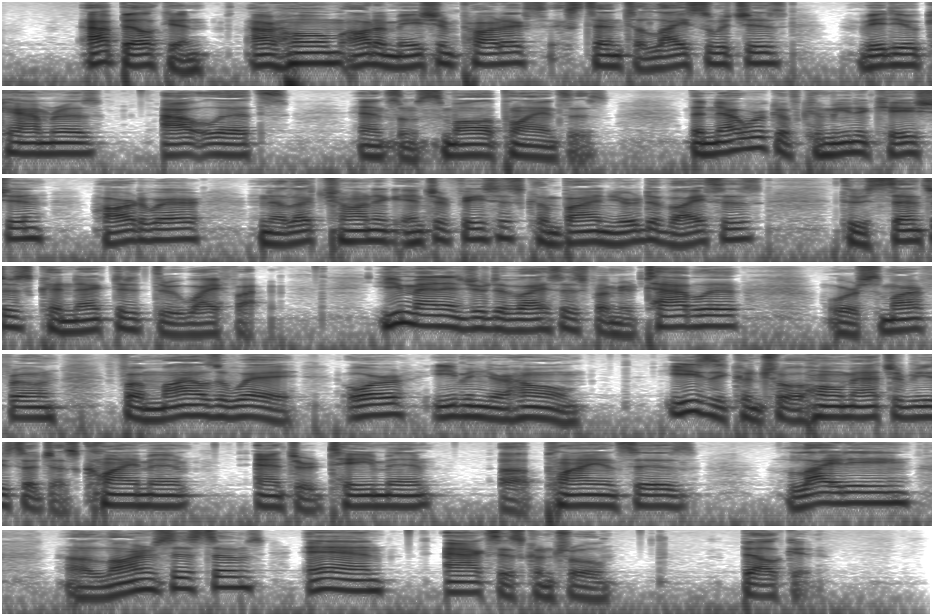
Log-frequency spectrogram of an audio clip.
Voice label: Voiceover WarmAudio WA47Jr; Belkin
